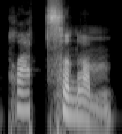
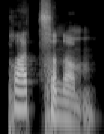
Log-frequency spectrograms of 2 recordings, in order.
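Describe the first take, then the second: First: The T is released with a clear burst. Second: The T is released with a clear burst.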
